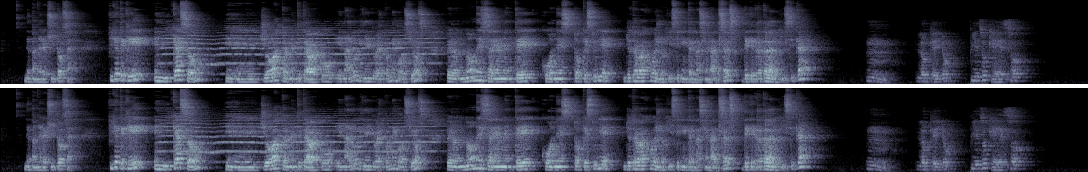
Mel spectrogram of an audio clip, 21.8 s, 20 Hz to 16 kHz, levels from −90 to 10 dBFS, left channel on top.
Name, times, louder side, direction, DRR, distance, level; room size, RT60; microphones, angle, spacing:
voice 1, 0.5-1.8 2.2-2.8 3.1-4.0 4.5-12.2 12.5-16.1, right 1 dB, 10° right, -6 dB, 0.9 m, -24 dB
Trumpet, 3.1-8.8, equal, 45° right, 1.1 m, -35 dB
voice 2, 17.3-17.7 18.3-18.9 19.4-20.3, equal, 40° left, -3 dB, 1.1 m, -36 dB
5.8 x 2.2 x 3.5 m, 0.69 s
head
